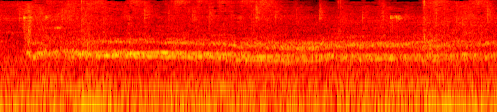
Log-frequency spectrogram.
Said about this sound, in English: he is driving down a two-lane road. Seeing no one around, he turns onto a half-hidden one-lane road.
